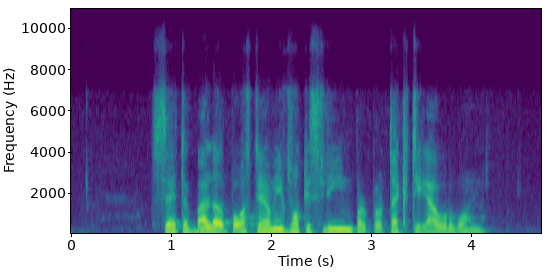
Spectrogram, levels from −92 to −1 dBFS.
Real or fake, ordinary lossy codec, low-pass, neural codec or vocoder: fake; Opus, 32 kbps; 7.2 kHz; codec, 16 kHz, 1 kbps, X-Codec, HuBERT features, trained on general audio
